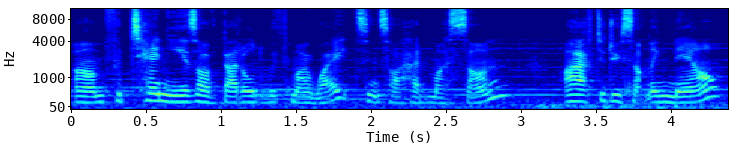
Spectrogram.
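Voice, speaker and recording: A woman's voice: low-pitched, animated, brisk. An Australian woman giving a candid, plain-spoken personal testimonial. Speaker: fitness challenge participant. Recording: clear background music.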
